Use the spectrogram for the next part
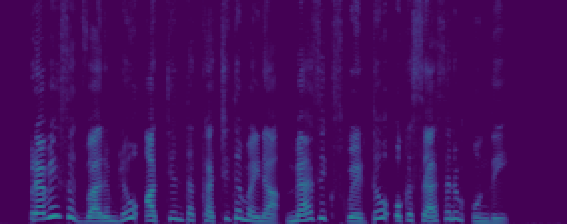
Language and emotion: Telugu, neutral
